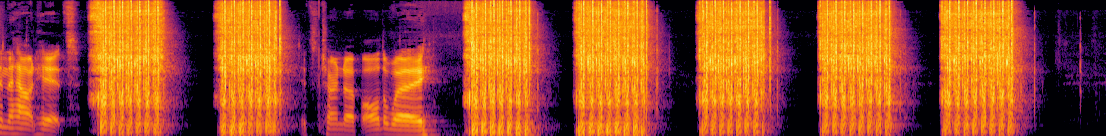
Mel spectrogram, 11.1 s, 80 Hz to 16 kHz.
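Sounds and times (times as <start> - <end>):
air impact wrench hammering: 0.9 - 2.9, 4.6 - 10.3.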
